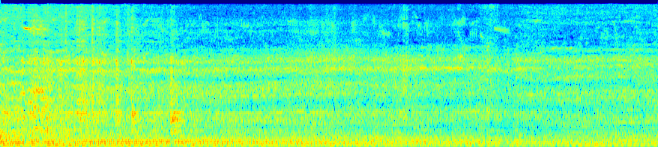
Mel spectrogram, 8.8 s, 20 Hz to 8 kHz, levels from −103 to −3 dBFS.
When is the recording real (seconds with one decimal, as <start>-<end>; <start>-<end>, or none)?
0.0-3.9; 5.2-5.7; 6.2-8.8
